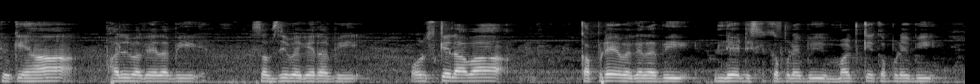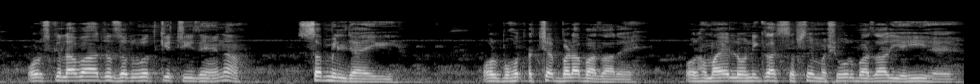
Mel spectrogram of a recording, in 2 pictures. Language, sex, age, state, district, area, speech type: Urdu, male, 18-30, Uttar Pradesh, Ghaziabad, rural, spontaneous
